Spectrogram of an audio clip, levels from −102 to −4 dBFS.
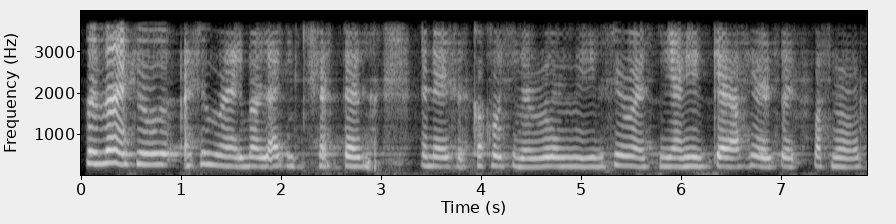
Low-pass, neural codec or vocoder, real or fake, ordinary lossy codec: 3.6 kHz; codec, 24 kHz, 1 kbps, SNAC; fake; none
